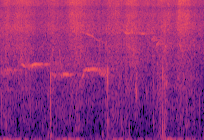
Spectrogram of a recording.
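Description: Footsteps on a gravel platform, about two steps a second, with a thin high whistling note heard through the first half.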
